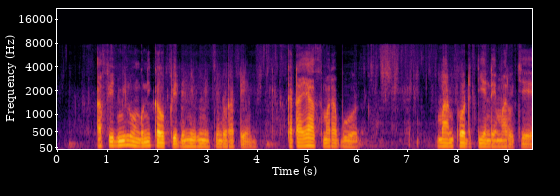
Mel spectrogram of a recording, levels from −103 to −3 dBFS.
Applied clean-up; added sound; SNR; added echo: neural separator model SepFormer DNS4.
